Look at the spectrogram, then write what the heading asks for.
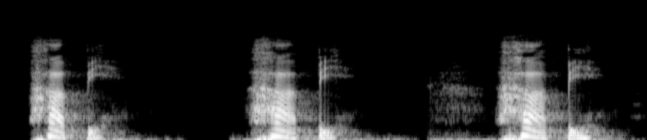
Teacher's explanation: The sound is a voiceless glottal fricative consonant. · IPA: /h/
